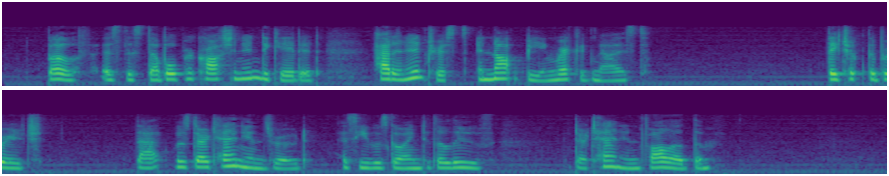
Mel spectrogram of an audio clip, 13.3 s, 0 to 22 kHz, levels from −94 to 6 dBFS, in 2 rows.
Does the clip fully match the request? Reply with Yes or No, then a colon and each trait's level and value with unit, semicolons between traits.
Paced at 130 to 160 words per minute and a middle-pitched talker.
No: average, 140 wpm; high, 230 Hz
